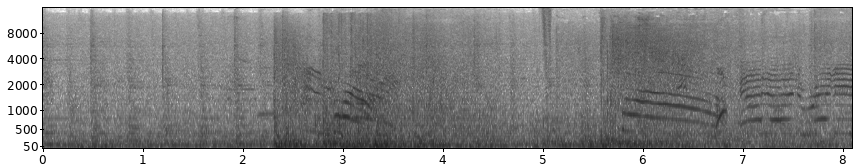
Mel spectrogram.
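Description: Loud bursts of cannon fire and booming blasts in an Assassin's Creed IV Black Flag battle, with clattering mechanisms and shouted voices over a dense, chaotic din.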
